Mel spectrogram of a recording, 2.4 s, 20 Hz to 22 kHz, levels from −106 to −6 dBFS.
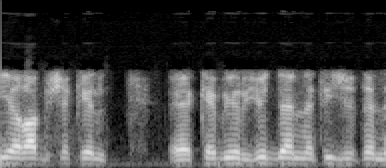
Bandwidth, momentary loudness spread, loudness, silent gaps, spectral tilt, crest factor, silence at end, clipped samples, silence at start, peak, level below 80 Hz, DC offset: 4.2 kHz; 8 LU; -25 LUFS; none; -7 dB/octave; 20 dB; 0 s; under 0.1%; 0 s; -6 dBFS; -70 dBFS; under 0.1%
